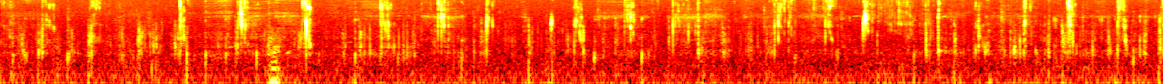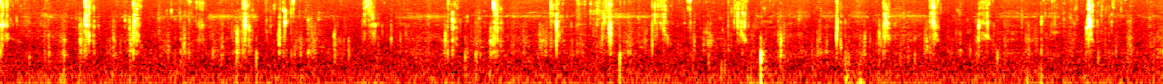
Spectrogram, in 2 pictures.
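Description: Close-miked eating: wet chewing with many short, irregular mouth clicks and smacks as mouthfuls of egg curry and rice are eaten by hand.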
